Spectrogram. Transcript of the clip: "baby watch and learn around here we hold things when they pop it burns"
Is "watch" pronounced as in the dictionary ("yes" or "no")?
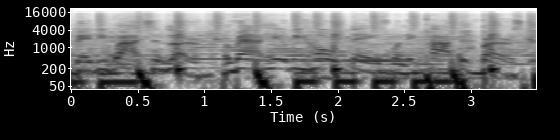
no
